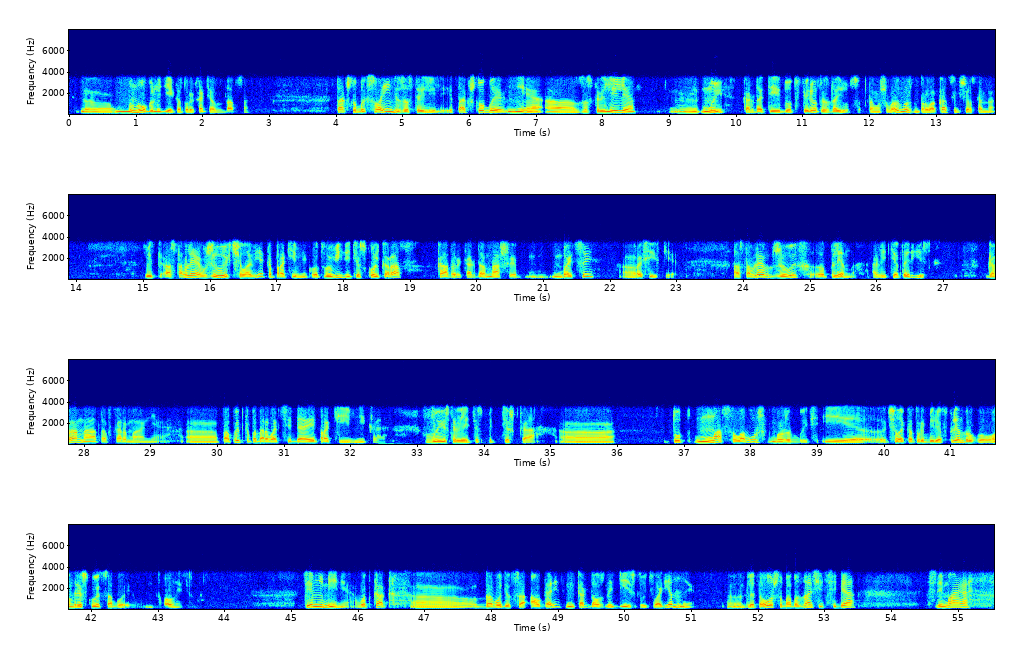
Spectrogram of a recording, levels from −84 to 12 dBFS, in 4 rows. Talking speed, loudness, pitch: 105 wpm, -15 LUFS, 125 Hz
